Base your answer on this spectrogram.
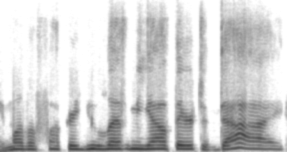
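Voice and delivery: hammed-up drunk fury; mock furious yell. Girlfriend yelling at him as she hits him, mock furious.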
